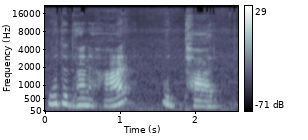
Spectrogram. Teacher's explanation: ह हो हो हो जा अगर त द के बाद ह हो हो हो तो त द के स्थान पे द हो जाएगा। आधा द हो जाएगा और ह के स्थान पे ध हो जाएगा।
